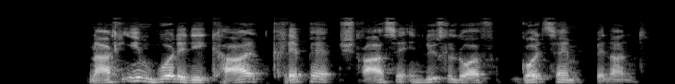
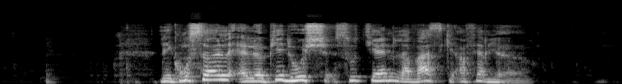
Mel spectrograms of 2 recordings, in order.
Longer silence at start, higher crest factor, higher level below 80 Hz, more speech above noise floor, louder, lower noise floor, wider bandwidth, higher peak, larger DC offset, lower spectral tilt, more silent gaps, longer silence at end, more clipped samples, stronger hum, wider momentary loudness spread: first, 0.9 s vs 0.45 s; about the same, 18 dB vs 16 dB; about the same, -52 dBFS vs -56 dBFS; first, over 72 dB vs 52 dB; second, -18 LUFS vs -15 LUFS; first, under -90 dBFS vs -67 dBFS; first, 9.6 kHz vs 7.4 kHz; about the same, -2 dBFS vs 0 dBFS; neither; about the same, -4.5 dB/octave vs -4 dB/octave; neither; second, 0.3 s vs 0.95 s; neither; neither; second, 10 LU vs 13 LU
